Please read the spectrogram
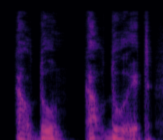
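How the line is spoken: Whispering coachman. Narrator (Russian): прошептал возница

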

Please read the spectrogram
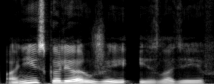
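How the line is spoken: Grumbling. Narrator (Russian): проворчал Кортес

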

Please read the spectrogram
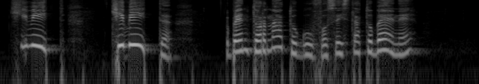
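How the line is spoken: Shout. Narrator (Italian): Una civetta nascosta sotto una grondaia s'agitò e gridò

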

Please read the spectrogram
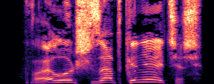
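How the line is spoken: Guard's growl. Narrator (Russian): прорычал кто-то из конвоиров

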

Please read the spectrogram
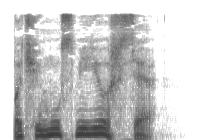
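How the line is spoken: Quiet husky question. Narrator (Russian): Варавка спросил негромко, сипло

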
